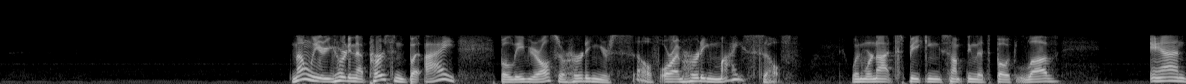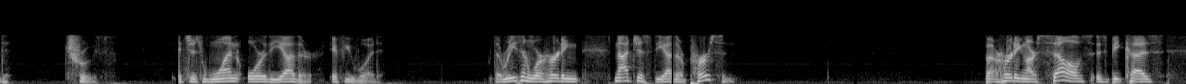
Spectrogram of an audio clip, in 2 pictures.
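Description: At 13.62 s, between "and truth" and "just one or the", the speech drops out for 30 ms. The same hole recurs at 18.57 s, right after "hurting not just the", and again at 20.4 s. This is packet loss filled with silence. Each gap fits one lost 30 ms packet, replaced by pure silence at the receiver. Each hole has hard edges on both sides. The narrow G.711 telephone band stays audible throughout.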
